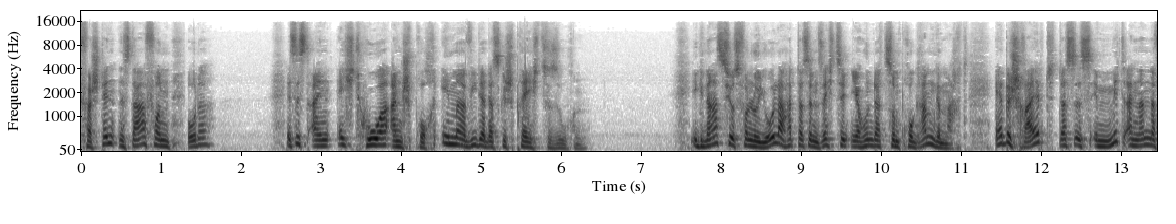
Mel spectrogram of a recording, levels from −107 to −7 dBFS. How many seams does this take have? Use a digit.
1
